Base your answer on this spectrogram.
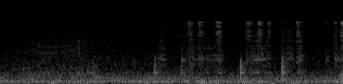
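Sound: pen writing on paper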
